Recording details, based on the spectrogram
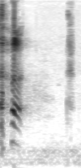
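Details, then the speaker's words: Child playfully imitating a cough to tease its mother, who has a cough: a brief voiced cough-like burst, then a faint second sound. "Batuk, Bu. Di komik aja, Bu. Udah bisa keluar batuk."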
